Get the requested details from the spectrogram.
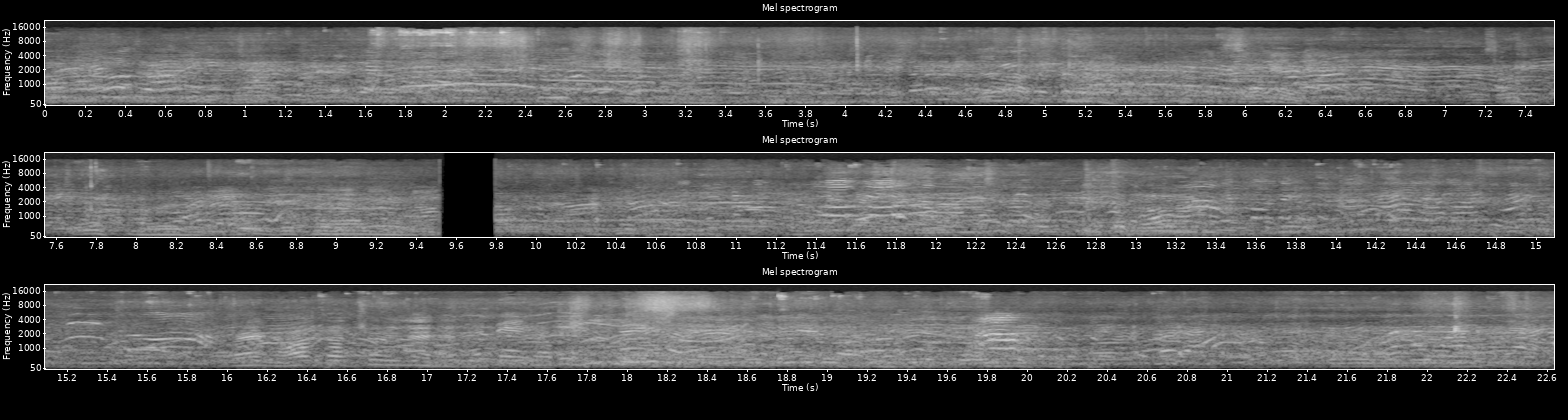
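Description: A large outdoor crowd chatters and calls out.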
